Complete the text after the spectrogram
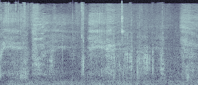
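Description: A man speaks with animation nearby.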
